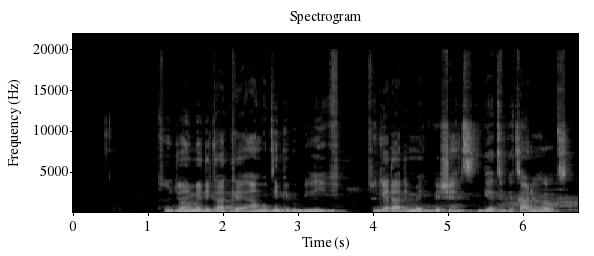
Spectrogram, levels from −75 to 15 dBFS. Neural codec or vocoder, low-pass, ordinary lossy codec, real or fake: none; none; none; real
